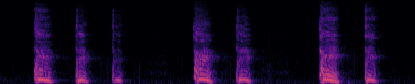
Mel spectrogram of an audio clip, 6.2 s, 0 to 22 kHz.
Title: Coughing #1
